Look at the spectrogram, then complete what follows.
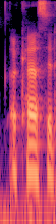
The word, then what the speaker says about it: accursed: series by maurice geron because accursed has three syllables apparently made up of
